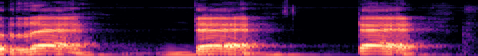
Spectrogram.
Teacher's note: मूर्धन्य व्यंजन होते हैं जो जीव के आगे वाला हिस्सा जब तालु के टच होता है तब आते हैं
